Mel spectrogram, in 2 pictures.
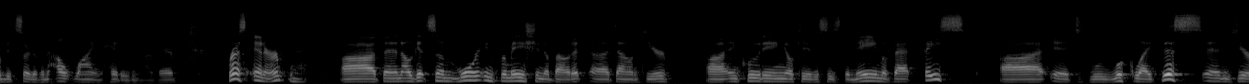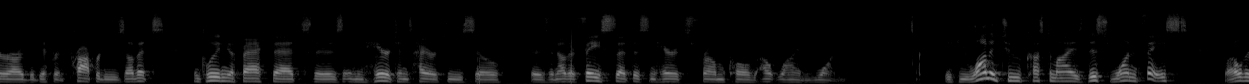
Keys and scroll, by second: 5.0 alt+o, 7.2 ctrl+x, 7.5 1, 8.3 alt+f, 8.4 alt+f, 9.0 alt+f, 11.4 ctrl+f, 11.6 ctrl+f, 11.7 ctrl+f, 12.1 ctrl+n, 12.6 ctrl+n, 12.7-15.4 ctrl+n, 15.4 ctrl+a, 15.7 ctrl+l, 17.1 ctrl+e, 21.4 alt+<, 24.8 Tab.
